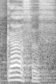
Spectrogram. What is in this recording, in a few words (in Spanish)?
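"casas", Peru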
